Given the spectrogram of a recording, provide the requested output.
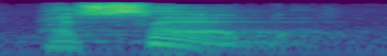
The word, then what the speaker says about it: hesed: The Hebrew word is hesed. Hesed. H-E-S-E-D in our types of, and there's a guttural pronunciation on the H.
